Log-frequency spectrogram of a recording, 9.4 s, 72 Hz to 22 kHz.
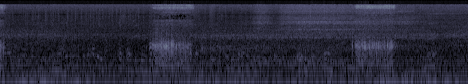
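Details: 16-year-old Chihuahua in deep daytime nap, with cataracts and poor hearing: two soft buzzing snores about four seconds apart over low room rumble; snoring.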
